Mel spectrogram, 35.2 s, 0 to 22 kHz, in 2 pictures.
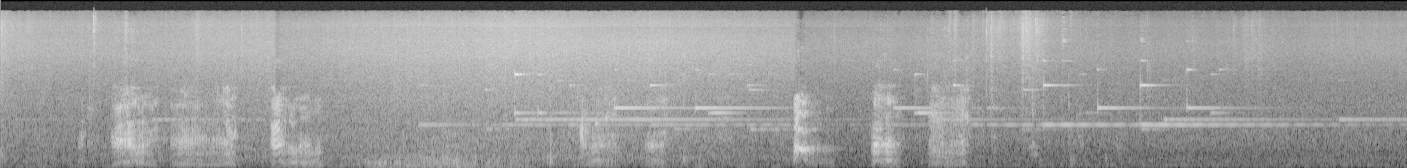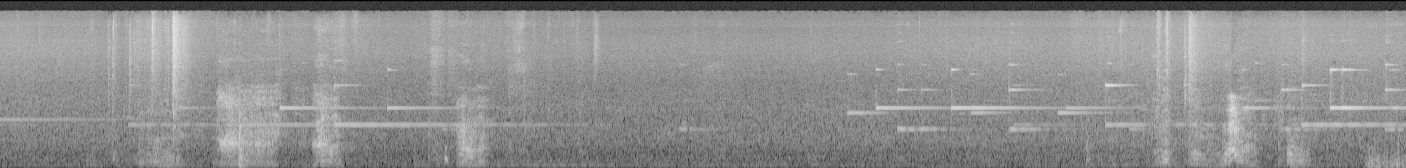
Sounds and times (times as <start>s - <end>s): Wind chime: 1.6s - 3.2s, 4.8s - 25.3s, 26.0s - 26.9s, 28.1s - 35.1s.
